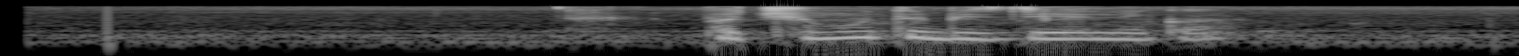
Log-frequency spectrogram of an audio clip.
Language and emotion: Russian, neutral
